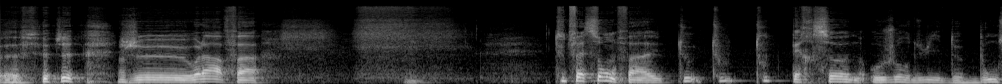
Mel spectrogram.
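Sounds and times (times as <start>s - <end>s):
man drawing a noisy breath: 2.6s - 5.5s.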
